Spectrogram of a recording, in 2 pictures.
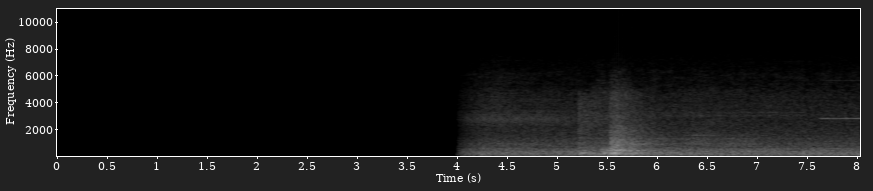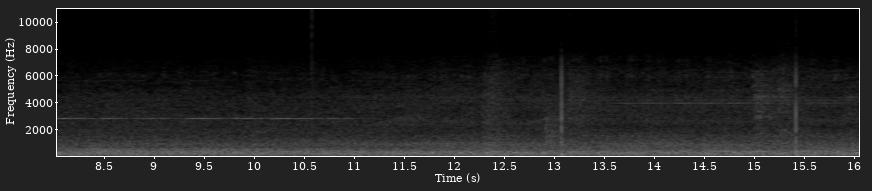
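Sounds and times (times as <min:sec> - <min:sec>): cooling fans and stepper motors whirring: 0:04.0 - 0:16.0
thin high whine: 0:04.0 - 0:16.0.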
